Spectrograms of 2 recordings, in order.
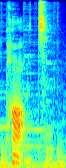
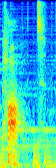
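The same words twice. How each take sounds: The two takes are said the same way.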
